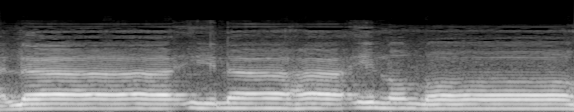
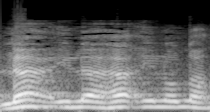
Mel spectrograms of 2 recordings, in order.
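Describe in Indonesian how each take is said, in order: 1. Bunyi 'la' di awal dibaca panjang. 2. Bunyi 'la' di awal dibaca pendek. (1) "agak panjang huruf lamnya" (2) "Kok enggak"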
